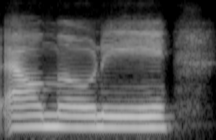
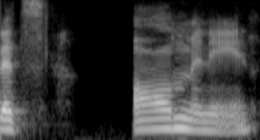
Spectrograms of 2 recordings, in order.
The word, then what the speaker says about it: Almany: And by the way, it is pronounced Almany, not Almoni or alimony or anything like that. It's Almany. That's why my Twitter handle is the way it is.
